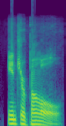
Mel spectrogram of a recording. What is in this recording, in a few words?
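"Interpol", American English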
